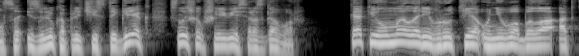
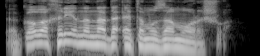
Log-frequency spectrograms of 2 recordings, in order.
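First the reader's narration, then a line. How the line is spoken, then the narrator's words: Angry question. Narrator (Russian): сердито спросил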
